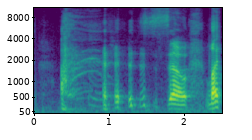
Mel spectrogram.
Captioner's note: laughs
